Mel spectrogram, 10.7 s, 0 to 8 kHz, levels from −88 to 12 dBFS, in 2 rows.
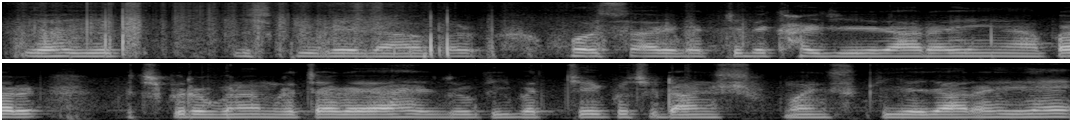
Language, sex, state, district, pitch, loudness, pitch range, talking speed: Hindi, male, Chhattisgarh, Bilaspur, 160 Hz, -24 LUFS, 155-165 Hz, 175 wpm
